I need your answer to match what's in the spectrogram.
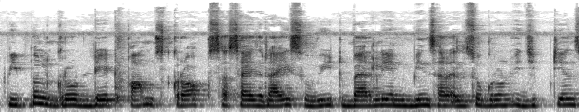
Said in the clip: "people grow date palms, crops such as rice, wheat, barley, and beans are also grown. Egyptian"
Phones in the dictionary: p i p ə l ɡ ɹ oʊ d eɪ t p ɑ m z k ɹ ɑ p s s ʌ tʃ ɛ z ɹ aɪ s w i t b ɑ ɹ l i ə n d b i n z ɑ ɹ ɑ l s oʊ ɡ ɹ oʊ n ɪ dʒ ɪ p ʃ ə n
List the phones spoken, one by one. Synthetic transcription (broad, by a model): p i p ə l ɡ ɹ oʊ d eɪ t p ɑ m s k ɹ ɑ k s s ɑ ɪ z ɹ aɪ s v i t b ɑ ɹ l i ə n d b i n s ɑ ɹ ɑ l s oʊ ɡ ɹ oʊ n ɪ dʒ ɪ p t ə n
